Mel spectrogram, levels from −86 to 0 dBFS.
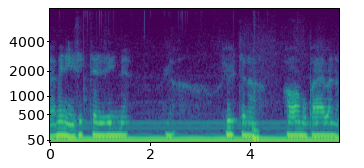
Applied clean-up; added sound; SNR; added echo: none; Bass drum / Thump, thud; 12 dB; none.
